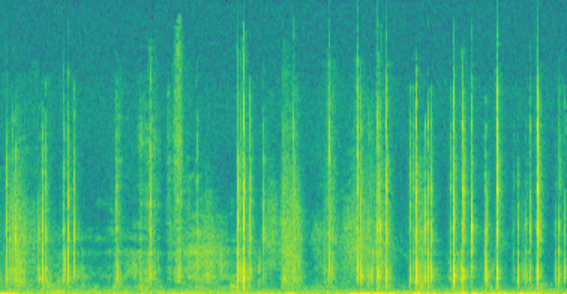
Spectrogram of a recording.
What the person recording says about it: textured surface scratching, quick and medium tapping, wood-on-wood lid sounds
